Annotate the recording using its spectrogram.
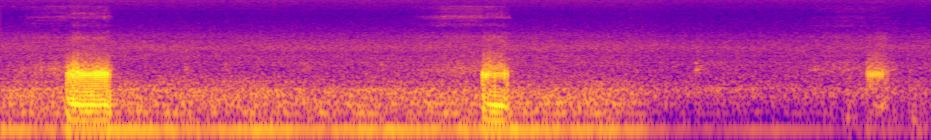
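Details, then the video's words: Snoring pug, a flat-faced dog breed whose airway makes noise as it breathes: three snores spaced several seconds apart, the first two loud and raspy with stacked harmonics, the last brief and faint, over a constant low hum. "PERRO PUG RONCANDO // COMO RONCAN los PUG"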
